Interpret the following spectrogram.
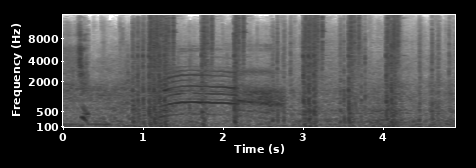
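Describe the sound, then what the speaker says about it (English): Gunfire in the video game House of Ashes, rapid sharp shots in bursts with a rising tonal sound, while voices talk over it. "Isn't the gunfire just going to attract them more?"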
